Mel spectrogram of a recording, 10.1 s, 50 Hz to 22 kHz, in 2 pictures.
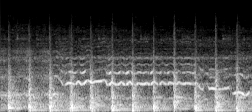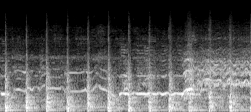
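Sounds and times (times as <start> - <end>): large drum beating steadily: 0.0 - 10.0
men singing in high voices: 0.0 - 10.0.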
